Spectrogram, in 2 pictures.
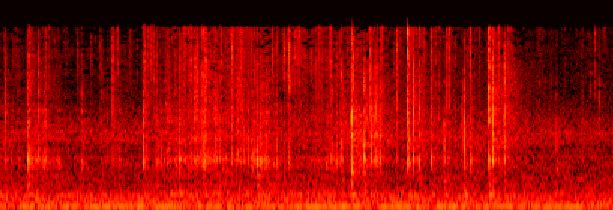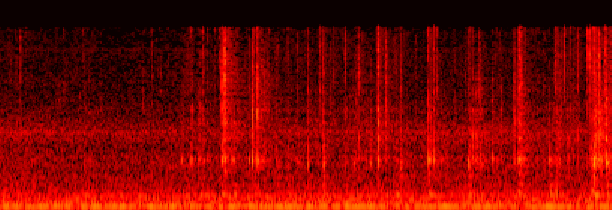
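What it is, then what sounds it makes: Bar soap being carved. A metal blade scrapes and carves grid-cut cubes off the face of a hand-sized, solid amber translucent bar of soap held in the hand. Quiet, crisp scratchy clicks and crackles come in quick clusters, busiest around three to four seconds in and again near the end. A steady low hum runs underneath throughout.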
